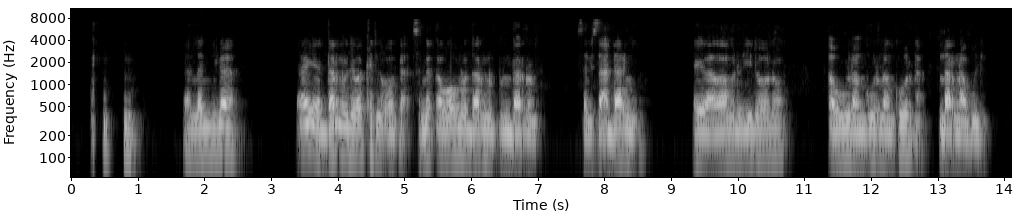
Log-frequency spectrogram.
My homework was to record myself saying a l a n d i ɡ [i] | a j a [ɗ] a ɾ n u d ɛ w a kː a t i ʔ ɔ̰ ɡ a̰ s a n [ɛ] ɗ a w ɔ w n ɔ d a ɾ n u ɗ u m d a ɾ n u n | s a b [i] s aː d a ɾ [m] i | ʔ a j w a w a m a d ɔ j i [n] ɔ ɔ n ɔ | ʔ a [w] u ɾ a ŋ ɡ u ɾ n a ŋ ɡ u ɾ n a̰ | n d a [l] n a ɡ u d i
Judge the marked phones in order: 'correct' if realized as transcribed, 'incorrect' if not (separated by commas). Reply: incorrect, incorrect, correct, correct, incorrect, incorrect, correct, incorrect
